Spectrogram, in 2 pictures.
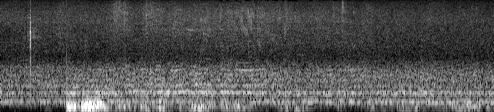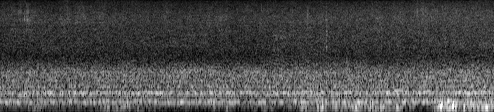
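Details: Buckfast honeybee colony in a poly hive, with queens bred in Scotland; a continuous low droning hum of many bees, steady throughout with a few louder bumps and faint clicks.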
